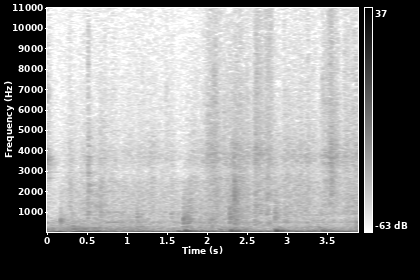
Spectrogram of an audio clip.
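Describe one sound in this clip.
Footsteps walk across a floor.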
